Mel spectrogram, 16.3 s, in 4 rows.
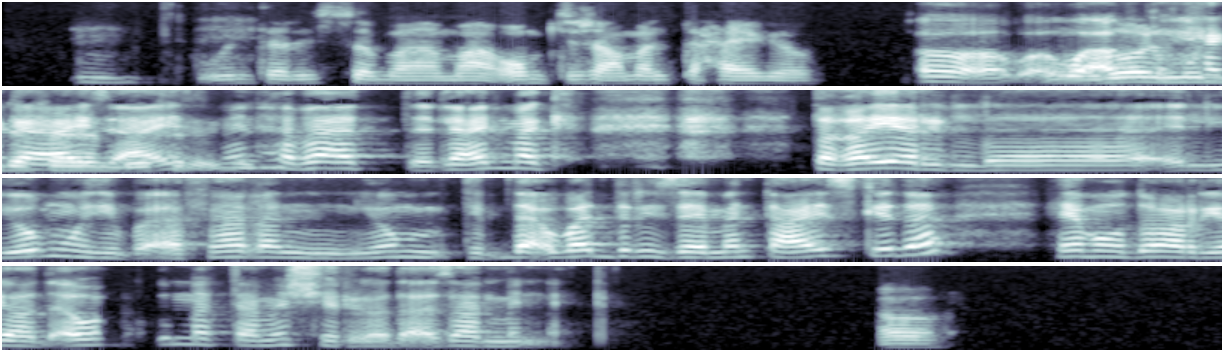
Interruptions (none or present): present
